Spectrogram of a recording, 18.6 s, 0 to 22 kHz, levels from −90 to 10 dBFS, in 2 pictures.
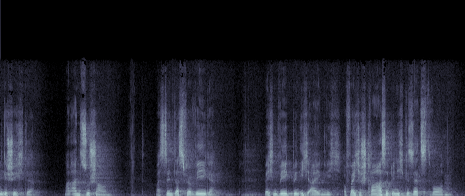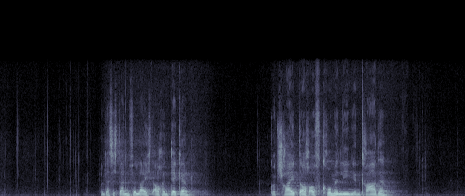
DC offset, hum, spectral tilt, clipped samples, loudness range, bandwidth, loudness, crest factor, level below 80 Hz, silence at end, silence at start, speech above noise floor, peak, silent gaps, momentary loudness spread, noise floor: under 0.1%; none; -4.5 dB/octave; under 0.1%; 5 LU; 15.5 kHz; -22 LUFS; 20 dB; -52 dBFS; 1.4 s; 0 s; 43 dB; -4 dBFS; none; 15 LU; -65 dBFS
